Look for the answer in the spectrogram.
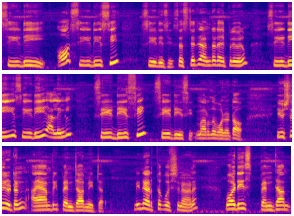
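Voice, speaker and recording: Male teacher lecturing a class, bit high voice, asks students questions, dry close sound. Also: a little mellow, no echo. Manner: explains, then asks the class to answer; reads English lines slowly and deliberately.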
